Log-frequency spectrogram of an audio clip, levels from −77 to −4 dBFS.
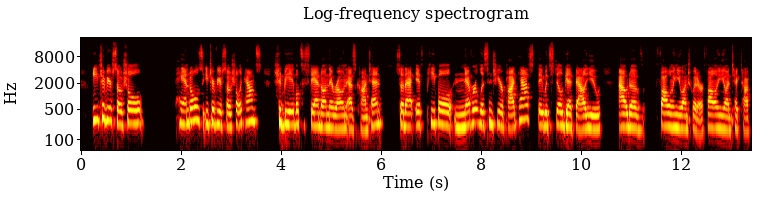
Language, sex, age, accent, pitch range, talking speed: English, female, 20-39, American, 185-245 Hz, 195 wpm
